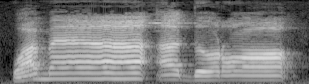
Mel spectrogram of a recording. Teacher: وما، حمزہ دال زبر اد، را کھرا زبر را، اد را، اس را کو پڑ کر کے یعنی موٹا کر کے پڑھیں گے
